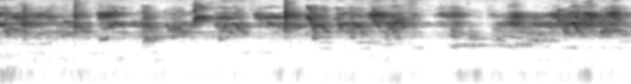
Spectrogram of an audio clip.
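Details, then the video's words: Budgerigar making happy sounds: continuous bright warbling chatter of quick chirps, squeaks and trills, with a low rumble underneath. "cute budgie making happy sounds"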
